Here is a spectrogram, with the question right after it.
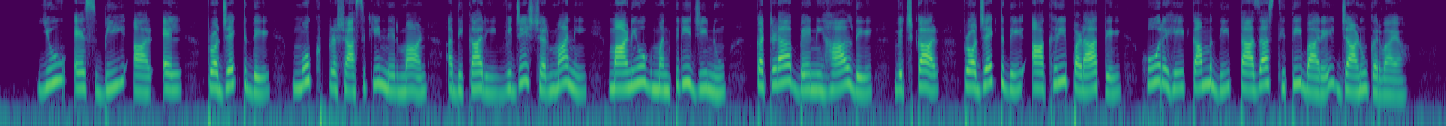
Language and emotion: Punjabi, neutral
